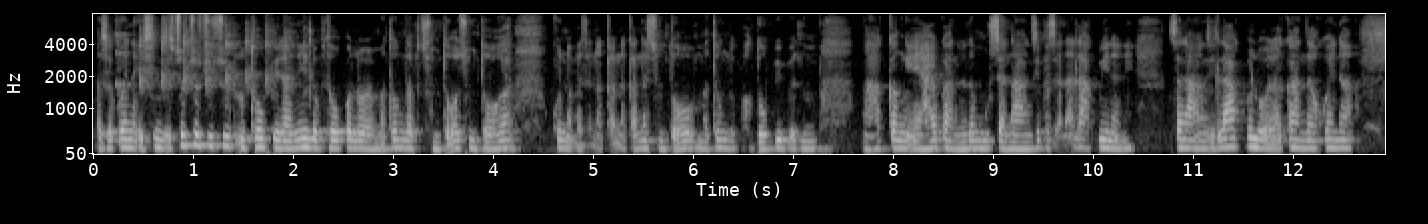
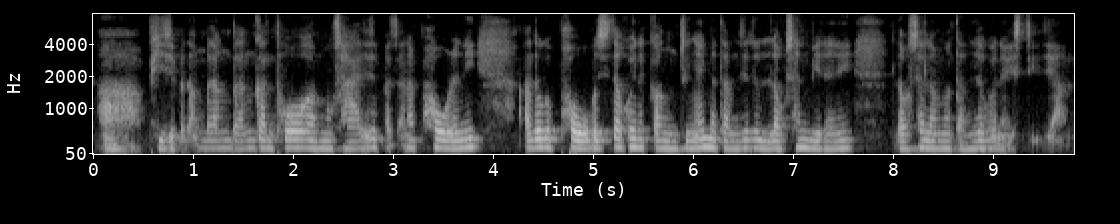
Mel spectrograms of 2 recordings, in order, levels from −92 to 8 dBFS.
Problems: none marked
